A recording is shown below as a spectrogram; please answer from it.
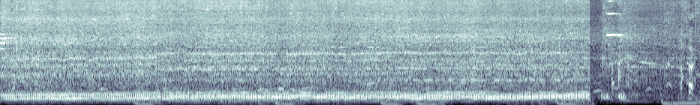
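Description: Three motorbikes ride up a steep hill through a Rio favela, a loud, steady engine drone close by that cuts off abruptly near the end, with no talk.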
